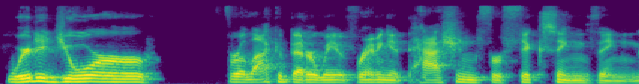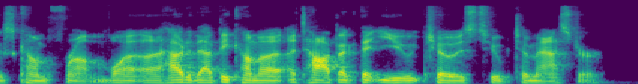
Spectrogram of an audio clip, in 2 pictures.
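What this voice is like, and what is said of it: Smooth, soothing radio-style voice. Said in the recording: “you have such a great radio voice that I'm just being lulled into listening to you talk”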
